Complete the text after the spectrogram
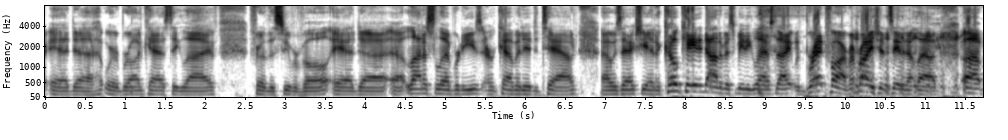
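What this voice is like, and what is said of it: Imitates another person's voice. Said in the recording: “do an impression of is Tom Arnold ... I'll come in as Tom Arnold ... really loose-lipped Tom Arnold”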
